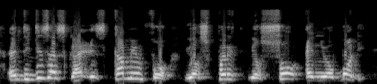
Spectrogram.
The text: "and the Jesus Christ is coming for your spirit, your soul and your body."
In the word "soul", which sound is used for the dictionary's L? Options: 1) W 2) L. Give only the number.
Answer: 2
